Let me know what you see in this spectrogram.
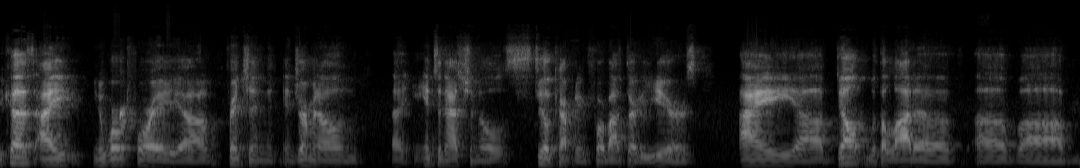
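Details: Adult man who stutters, severe in college, who says he will never be fluent; stuttering.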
